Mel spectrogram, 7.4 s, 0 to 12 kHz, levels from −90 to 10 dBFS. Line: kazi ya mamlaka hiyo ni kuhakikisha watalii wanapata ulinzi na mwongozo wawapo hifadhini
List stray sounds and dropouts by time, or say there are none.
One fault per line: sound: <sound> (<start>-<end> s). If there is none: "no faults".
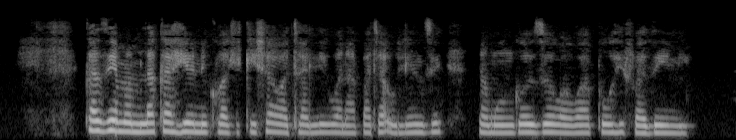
no faults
